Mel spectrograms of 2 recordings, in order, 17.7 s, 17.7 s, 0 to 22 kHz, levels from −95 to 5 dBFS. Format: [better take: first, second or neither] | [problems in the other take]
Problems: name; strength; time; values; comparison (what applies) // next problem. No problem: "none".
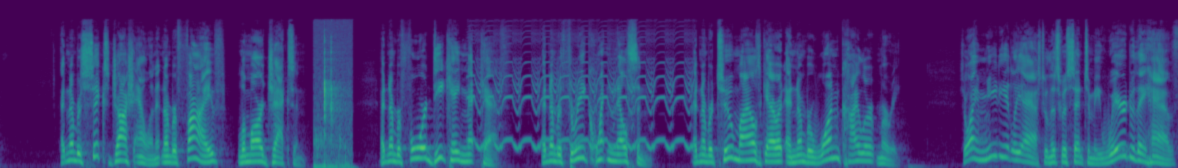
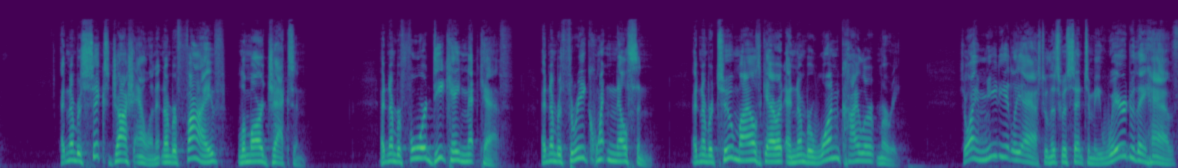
second | keyboard typing; loud; at 5 s; peak 2 dB above the speech // siren; noticeable; from 7 to 10 s; peak 9 dB below the speech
